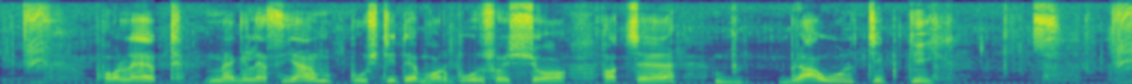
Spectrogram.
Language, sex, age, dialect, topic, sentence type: Bengali, male, 18-24, Jharkhandi, agriculture, statement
